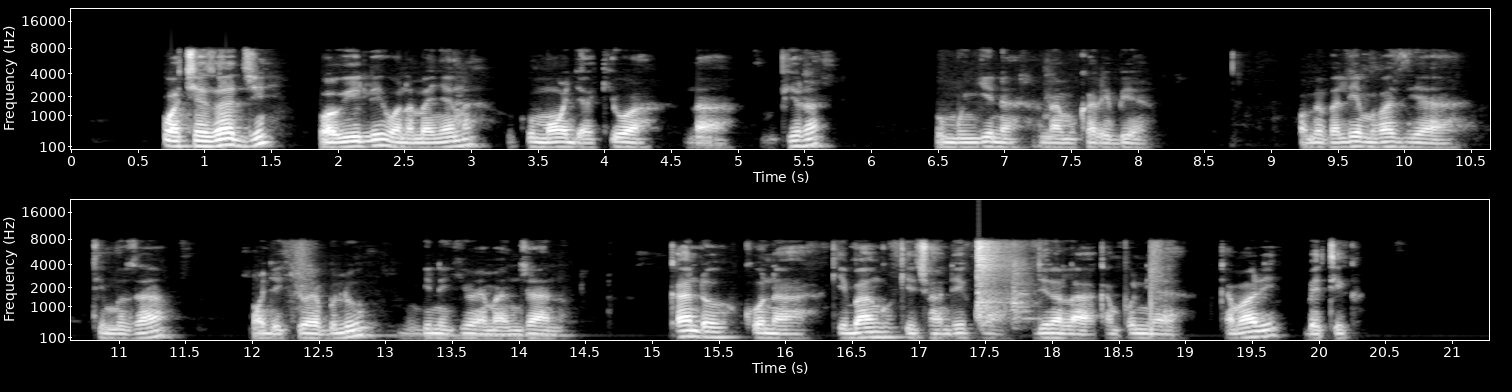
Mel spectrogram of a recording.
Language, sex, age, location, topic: Swahili, male, 25-35, Kisii, government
